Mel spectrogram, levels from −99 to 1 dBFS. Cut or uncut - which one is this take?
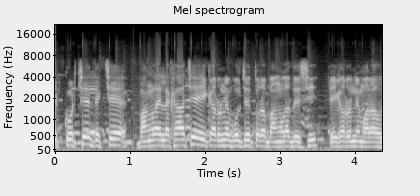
cut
